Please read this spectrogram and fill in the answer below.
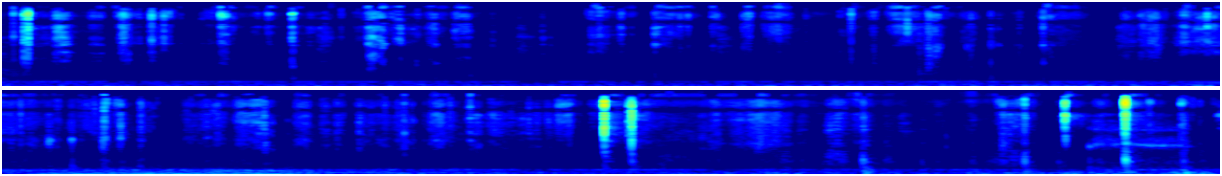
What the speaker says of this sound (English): I cut the leaf out.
